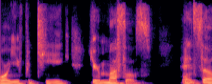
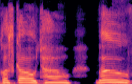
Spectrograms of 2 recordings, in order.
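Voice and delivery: mock yelling, very high and very slow; 10 semitones higher than usual. Retelling how dad yelled a pep talk at their toe, retelling dad's screaming. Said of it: "He's screaming at it like".

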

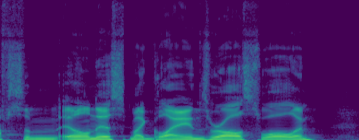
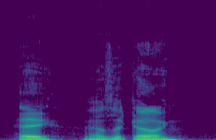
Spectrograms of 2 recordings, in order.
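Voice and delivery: reluctant, glum tone, lower pitch; 4 semitones lower than usual. Showing a second way to say hello: sounding like having a bad day. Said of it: "It just sounds like you had a bad day".

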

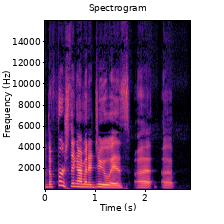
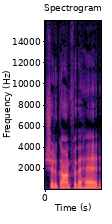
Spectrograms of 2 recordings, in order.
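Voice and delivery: dry, expressionless, low, quick deadpan; 4 semitones lower than usual. Retelling a ten-year-old son's comment on a scene: retelling a deadpan remark. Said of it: "deadpan said".

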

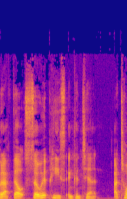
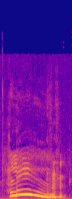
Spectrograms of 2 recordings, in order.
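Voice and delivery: creepy voice, pitched up, stretched. Greeting the ladies, the speaker channels Mrs. Doubtfire: creepy Mrs. Doubtfire voice. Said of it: "or creepy Carrie".

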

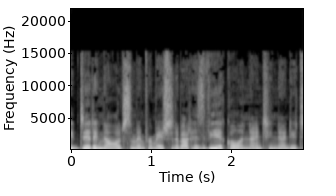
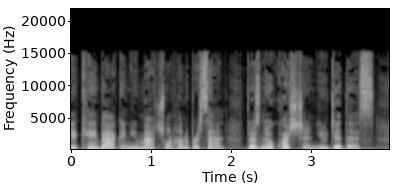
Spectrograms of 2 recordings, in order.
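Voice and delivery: usual speaking voice

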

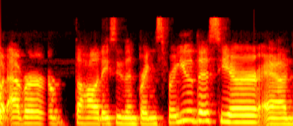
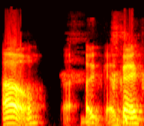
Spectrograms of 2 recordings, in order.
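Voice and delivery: put-on hesitant, surprised okay. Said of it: "And I'm like".

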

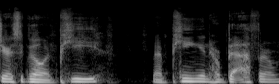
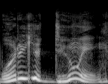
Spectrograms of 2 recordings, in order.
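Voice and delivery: very loud, demanding shout; 3 semitones higher, 8 dB louder than usual. Retelling the moment mom walked in during the jacket cutting, quoting mom. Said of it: "my mom walks in mid-cut, and she says".

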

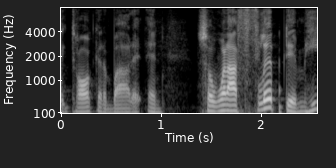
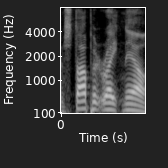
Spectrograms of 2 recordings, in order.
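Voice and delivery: mock screamed-out hollering; 4 semitones higher than usual. Recalling an old man coming out of the dugout, imitating him hollering. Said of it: "And he's hollering".

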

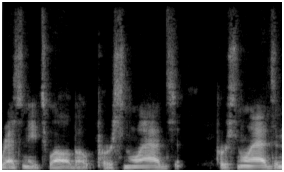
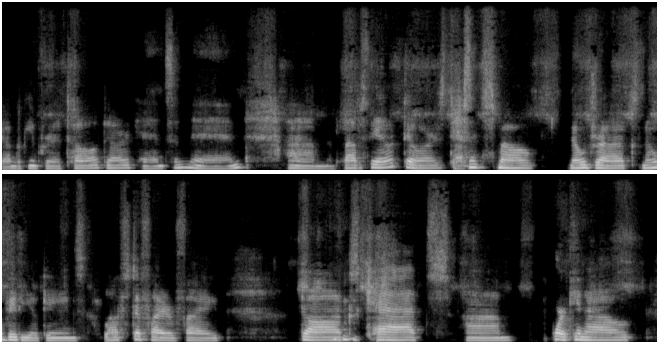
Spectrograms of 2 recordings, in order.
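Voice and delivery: very high-pitched cartoony woman's voice; 10 semitones higher, 3 dB louder than usual. Showing how a bit gets a comedic level, in a cartoony woman's voice. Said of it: "in a cartoony woman's voice".

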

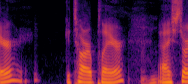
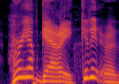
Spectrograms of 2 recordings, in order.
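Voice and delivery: clumsy, terrible put-on Irish accent; 4 semitones higher than usual. Retelling what a stranger called out leaving a pub in Ireland: terrible Irish accent. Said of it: "That's a terrible accent".

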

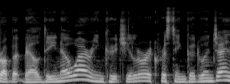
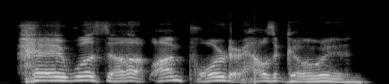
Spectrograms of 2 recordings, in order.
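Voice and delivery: slow, drawn-out douchey bro drawl; 4 dB louder than usual. Voicing the character Porter introducing himself: douchey Porter voice. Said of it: "I wanted to give him this sort of like douchebag-ish kind of voice".

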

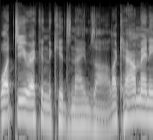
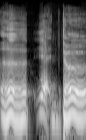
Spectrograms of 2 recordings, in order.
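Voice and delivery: mocking dismissive "duh", louder; 3 semitones higher, 5 dB louder than usual. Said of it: "she's like".

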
